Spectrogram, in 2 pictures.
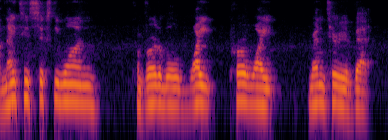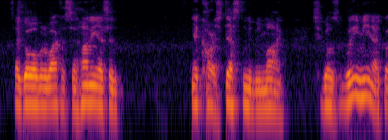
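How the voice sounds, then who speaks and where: A man's voice: mid-range voice, mellow. A man, hosting a live cigar talk show from his garage and telling rambling stories with lots of restarts. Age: 60s. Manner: rambling storyteller with frequent restarts. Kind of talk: casual chat to a live audience. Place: home garage.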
